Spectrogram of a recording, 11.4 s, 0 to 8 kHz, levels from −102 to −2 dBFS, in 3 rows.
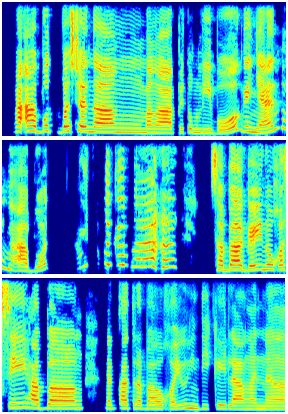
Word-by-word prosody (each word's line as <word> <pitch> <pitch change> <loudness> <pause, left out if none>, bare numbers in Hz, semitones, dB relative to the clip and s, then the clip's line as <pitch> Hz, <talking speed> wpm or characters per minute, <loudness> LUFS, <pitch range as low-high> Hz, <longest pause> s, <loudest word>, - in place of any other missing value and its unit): Aabot 305 +2 +5 0.2
ba 290 - +3
siya 300 0 +5
ng 260 -2 +4 0.4
mga 215 -2 +2
7,000 220 -5 -5
ganyan, 255 - +1 0.2
umaabot? 225 - -2 0.4
Ay! - - -17
Talaga 290 -3 -5
ba? 460 0 -6 0.9
Sabagay 270 -1 +4
no 290 0 -4
kasi 280 +1 -1
habang 235 -3 +1 0.3
nagtatrabaho 225 -2 -5
kayo 215 +4 -8
hindi 225 -3 -11
kailangan 195 -3 -6
na 185 0 -7
245 Hz, 105 wpm, -22 LUFS, 220-275 Hz, 0.9 s, Aabot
